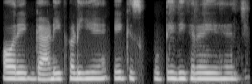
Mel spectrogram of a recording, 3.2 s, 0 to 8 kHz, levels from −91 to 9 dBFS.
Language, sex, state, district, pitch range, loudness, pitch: Hindi, female, Gujarat, Valsad, 205-215 Hz, -15 LUFS, 210 Hz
